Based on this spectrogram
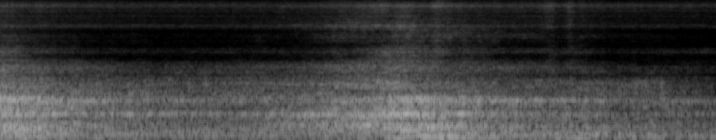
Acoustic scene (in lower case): street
